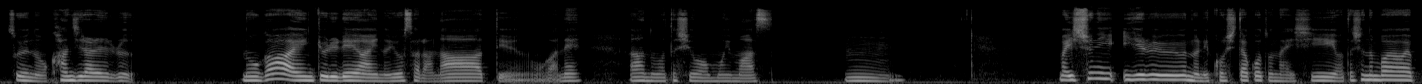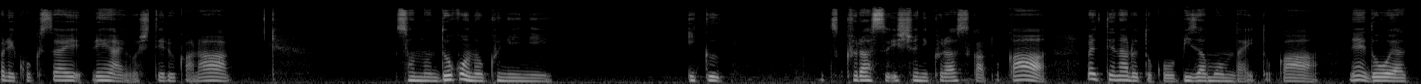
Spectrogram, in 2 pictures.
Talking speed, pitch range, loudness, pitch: 255 characters per minute, 140-185 Hz, -32 LUFS, 165 Hz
